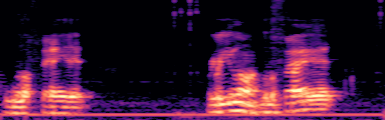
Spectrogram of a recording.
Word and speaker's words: Lafayette: It's pronounced Lafayette, Louisiana, or whatever, but the one in Georgia is pronounced Lafayette.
